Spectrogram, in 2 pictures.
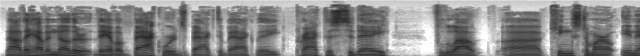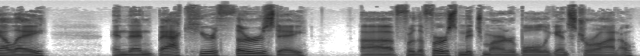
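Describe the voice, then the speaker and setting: A man's voice: lowish voice, moderate pace, clear, resonant tone, no echo, studio quality. A man co-hosting a sports podcast, chatting casually and giving opinions in informal, sometimes profane language.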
